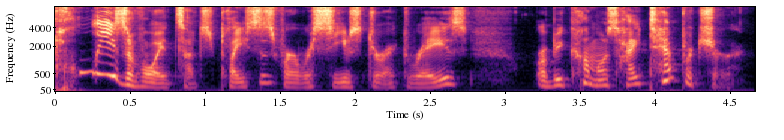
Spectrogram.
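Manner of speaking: animated reading voice with big, swooping pitch swings. Reading product instructions aloud as an impression: Doug Walker impression. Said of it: "Let me do my Doug Walker reading off this".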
